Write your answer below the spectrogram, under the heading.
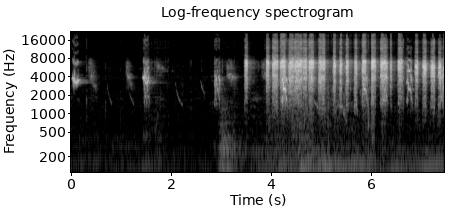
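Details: Australian budgerigar calling: a few scattered chirps, then a fast run of rasping, buzzy notes repeated about three times a second.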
